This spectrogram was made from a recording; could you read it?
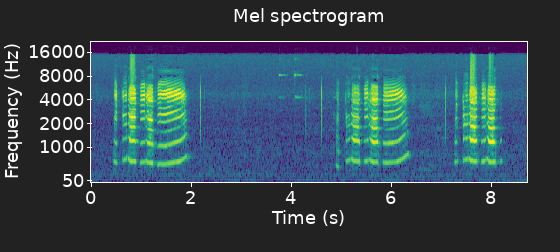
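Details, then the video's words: Pet talking parrot from India: three bursts of rapid, harmonic, voice-like chatter, each about a second long, separated by quiet gaps with faint clicks. "Parrot Voice | बोलने वाला तोता | तोते की आवाज |Tota ki awaz"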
